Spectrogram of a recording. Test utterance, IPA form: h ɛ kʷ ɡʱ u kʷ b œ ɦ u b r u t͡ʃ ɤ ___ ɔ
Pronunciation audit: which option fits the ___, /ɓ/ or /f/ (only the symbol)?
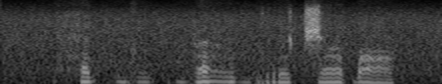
ɓ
